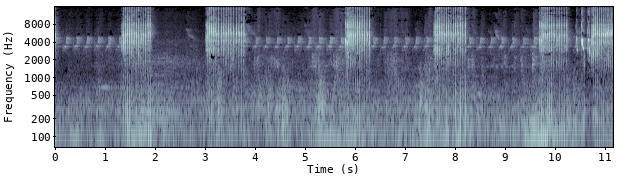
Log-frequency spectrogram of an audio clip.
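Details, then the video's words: Javan tesia recorded for competition song training, singing densely: loud half-second bursts of rapid, very high, scratchy notes about every two seconds, five in all, with a faint steady pulsed whistle between them. "Tesia jawa gacor rapat"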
